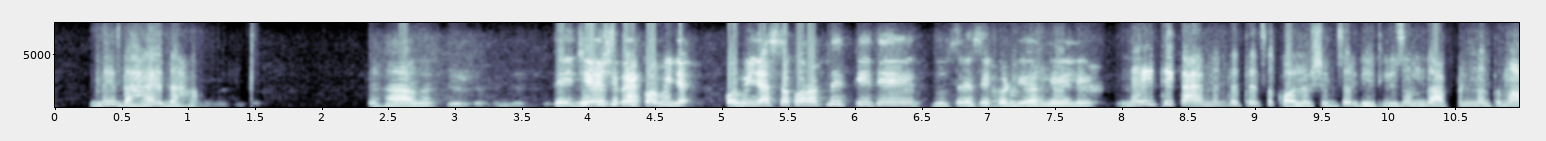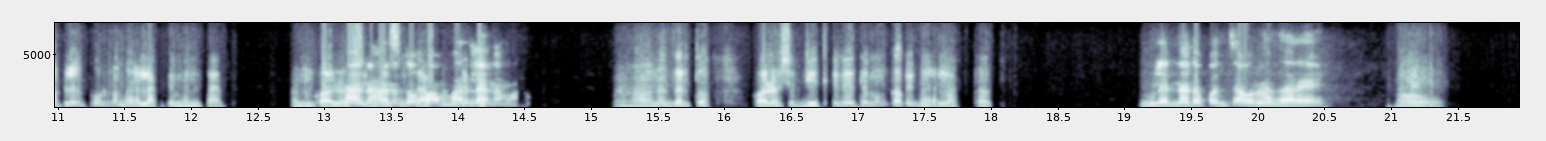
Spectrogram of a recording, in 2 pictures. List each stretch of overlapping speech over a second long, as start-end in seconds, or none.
13.1-14.4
